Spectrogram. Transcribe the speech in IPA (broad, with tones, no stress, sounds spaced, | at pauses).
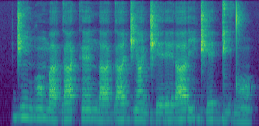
d͡ʒ ĩ˦ ɡ ɔ̃˧ m a˨ ɡ a˧ k ɛ̃˧ n a˨ ɡ a˨˦ d͡ʒ ã˦˨ d͡ʒ e˧ ɾ e˧ ɾ a˦ ɾ i˦ d͡ʒ e˧ ɡ i˧ d ɔ̃˨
